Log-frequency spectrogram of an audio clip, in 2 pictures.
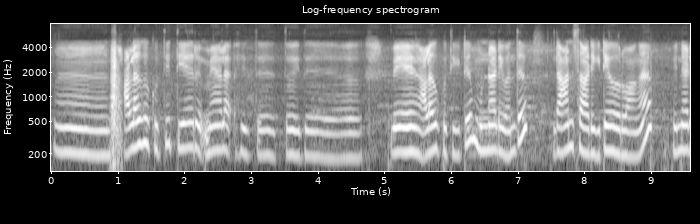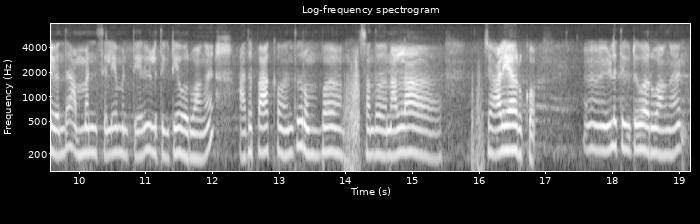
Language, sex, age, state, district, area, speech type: Tamil, female, 30-45, Tamil Nadu, Perambalur, rural, spontaneous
